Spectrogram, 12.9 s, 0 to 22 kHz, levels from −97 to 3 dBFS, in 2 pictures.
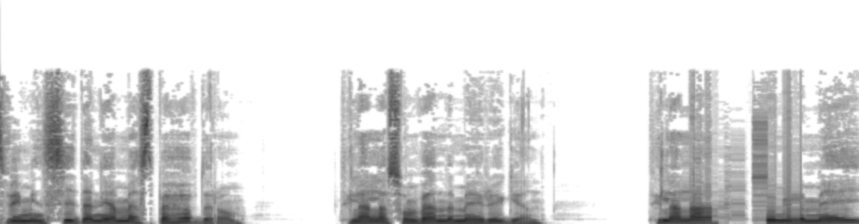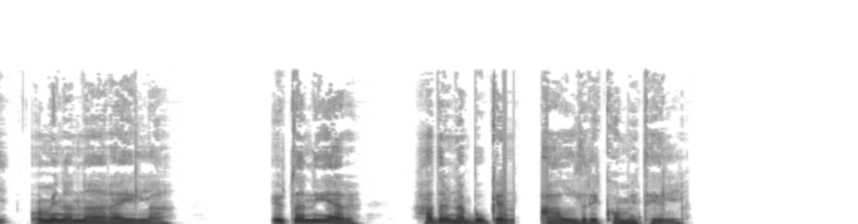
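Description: From 5.13 to 6.03 s, and again from 10.20 to 10.55 s, the sound turns into a rigid, metallic buzz pitched at 100 Hz: robotic sound from repeated short buffers. Audio is likely arriving too seldom, so playback fills each gap by looping the last 10 ms segment while roughly 70% of the real material is skipped. That fixed loop length imposes the steady 100 Hz tone, which only loosely tracks the underlying sound.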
